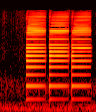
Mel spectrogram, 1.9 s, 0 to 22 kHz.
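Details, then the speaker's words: Garrett 300 metal detector air test on an old silver dime: four sharp steady high-pitched beeps about half a second each, target ID 85; normal high-tone response. "Old silver dime. 85, just a little bit difference in the numbers there."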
